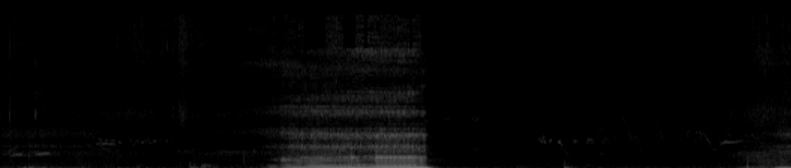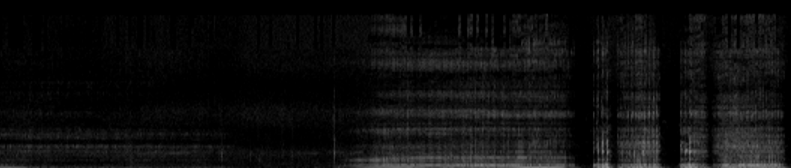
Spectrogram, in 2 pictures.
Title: Winston and Boris snoring happily on a warm spring evening @RheanbreckCroft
